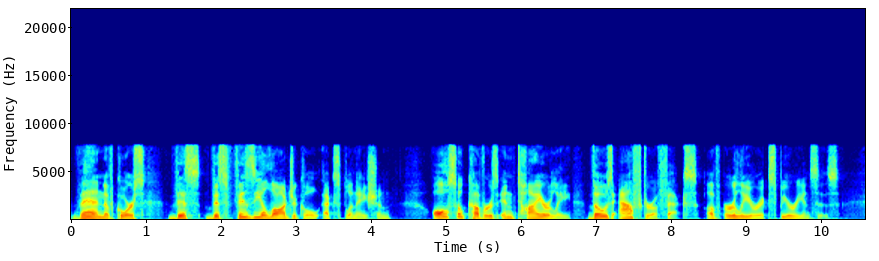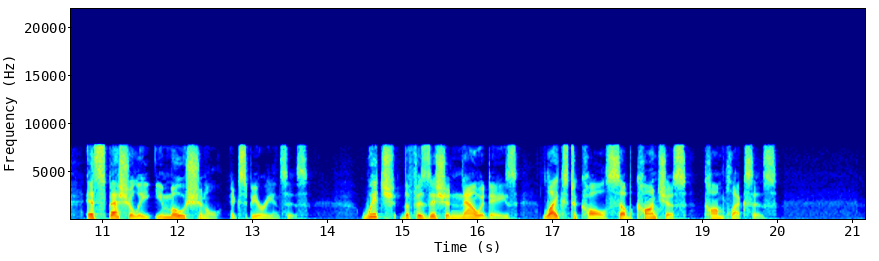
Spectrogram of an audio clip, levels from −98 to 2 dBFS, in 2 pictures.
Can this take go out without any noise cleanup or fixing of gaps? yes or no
yes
